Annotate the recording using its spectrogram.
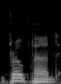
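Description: The word is given an English-sounding pronunciation.

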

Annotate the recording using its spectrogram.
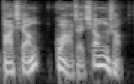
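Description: The high and rising tones are swapped. "平谷话说的是"

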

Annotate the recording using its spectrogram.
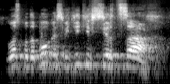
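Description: The stress falls on the words в сердцах. "сделают ударение на слово в сердцах"

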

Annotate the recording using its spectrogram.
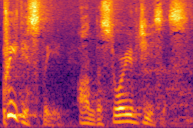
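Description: It is said in a dramatic announcer voice.

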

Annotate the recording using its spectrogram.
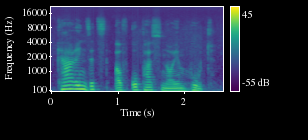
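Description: The stress falls on the word Hut. It is the hat, not a chair, being sat on. "Also nicht auf dem Stuhl, sondern auf Opas neuem Hut"

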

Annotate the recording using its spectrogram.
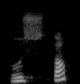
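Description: The u in bus sounds like put. "U tetap dibaca U"

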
